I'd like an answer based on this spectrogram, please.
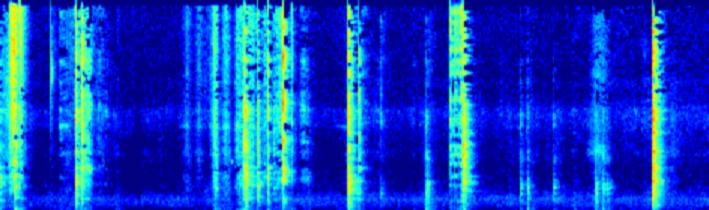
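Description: Kitchen knife cutting a lemon on a ceramic plate: scattered sharp clinks and taps of the blade against the plate, the loudest one near the end.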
